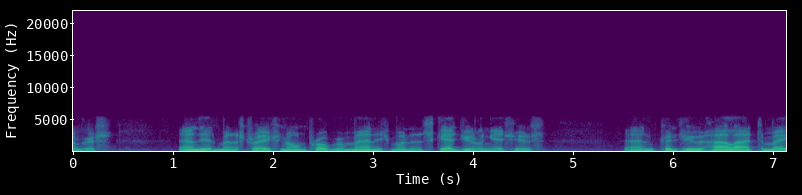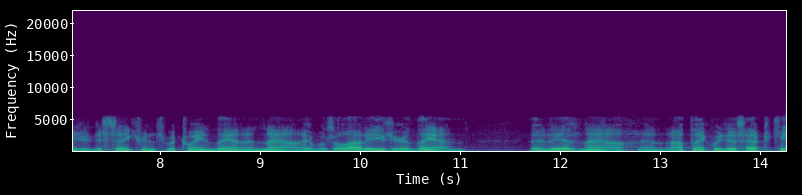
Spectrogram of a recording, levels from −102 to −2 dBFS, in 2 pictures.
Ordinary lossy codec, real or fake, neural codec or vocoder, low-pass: Opus, 32 kbps; real; none; 5.4 kHz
